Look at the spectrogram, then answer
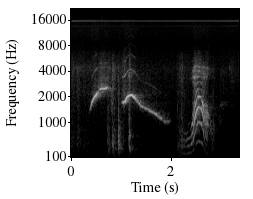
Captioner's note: whistles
